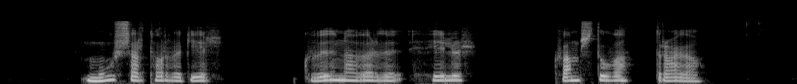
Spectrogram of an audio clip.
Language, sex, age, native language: Icelandic, male, 18-19, Icelandic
